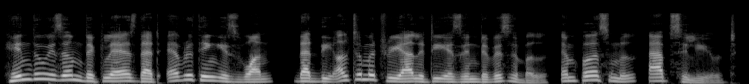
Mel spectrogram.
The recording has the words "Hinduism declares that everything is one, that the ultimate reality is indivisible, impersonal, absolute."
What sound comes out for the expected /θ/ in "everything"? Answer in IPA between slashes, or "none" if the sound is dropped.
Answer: /t/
